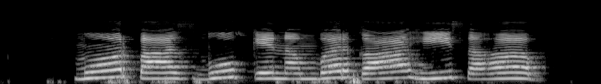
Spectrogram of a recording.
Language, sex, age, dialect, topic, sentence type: Chhattisgarhi, female, 41-45, Eastern, banking, question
